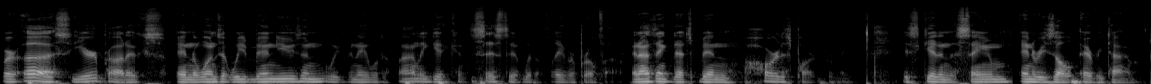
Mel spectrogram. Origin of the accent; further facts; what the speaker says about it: Van Alstyne, Texas, United States; my hometown, actually, in Van Alstyne.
